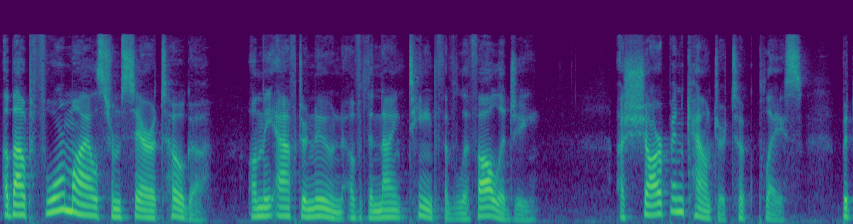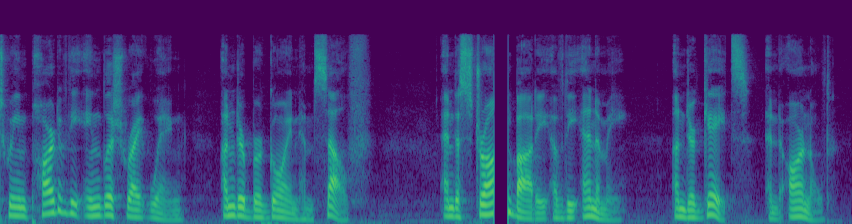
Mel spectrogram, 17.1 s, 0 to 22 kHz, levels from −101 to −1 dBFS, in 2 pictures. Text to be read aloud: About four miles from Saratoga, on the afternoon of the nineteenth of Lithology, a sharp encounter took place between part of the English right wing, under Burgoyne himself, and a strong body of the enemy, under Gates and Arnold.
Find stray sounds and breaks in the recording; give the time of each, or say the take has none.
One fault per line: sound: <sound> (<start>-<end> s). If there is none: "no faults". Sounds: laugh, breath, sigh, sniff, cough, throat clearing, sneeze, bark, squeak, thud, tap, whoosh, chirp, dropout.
sound: dropout (13.5-13.6 s)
